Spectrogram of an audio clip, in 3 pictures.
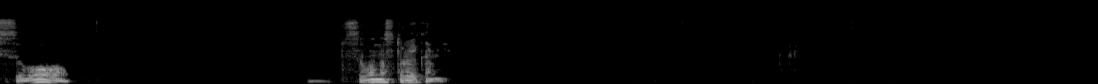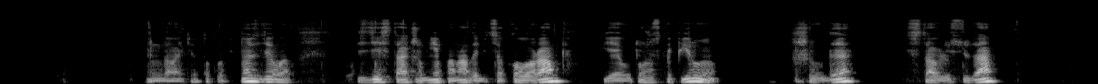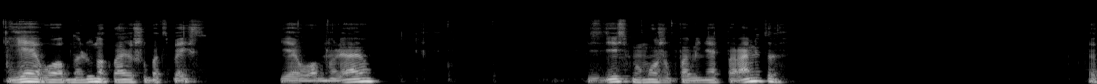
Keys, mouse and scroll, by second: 1.6-6.7 drag, 7.4 click, 8.8-11.4 drag, 11.7-12.1 scroll down 2, 12.2-13.4 middle drag, 13.5 scroll down 3, 13.8 middle click, 14.1-14.6 scroll down 4, 14.6 middle click, 15.6 middle click, 16.4 click, 18.8 shift+d, 19.8 click, 20.5 middle click, 21.0 middle click, 23.8 BackSpace, 24.8 BackSpace, 24.8 middle click, 25.3-26.3 scroll up 5, 26.4 middle click, 27.4 scroll up 1, 28.6 click, 28.9 scroll down 1, 29.6 click, 31.7-32.9 drag.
